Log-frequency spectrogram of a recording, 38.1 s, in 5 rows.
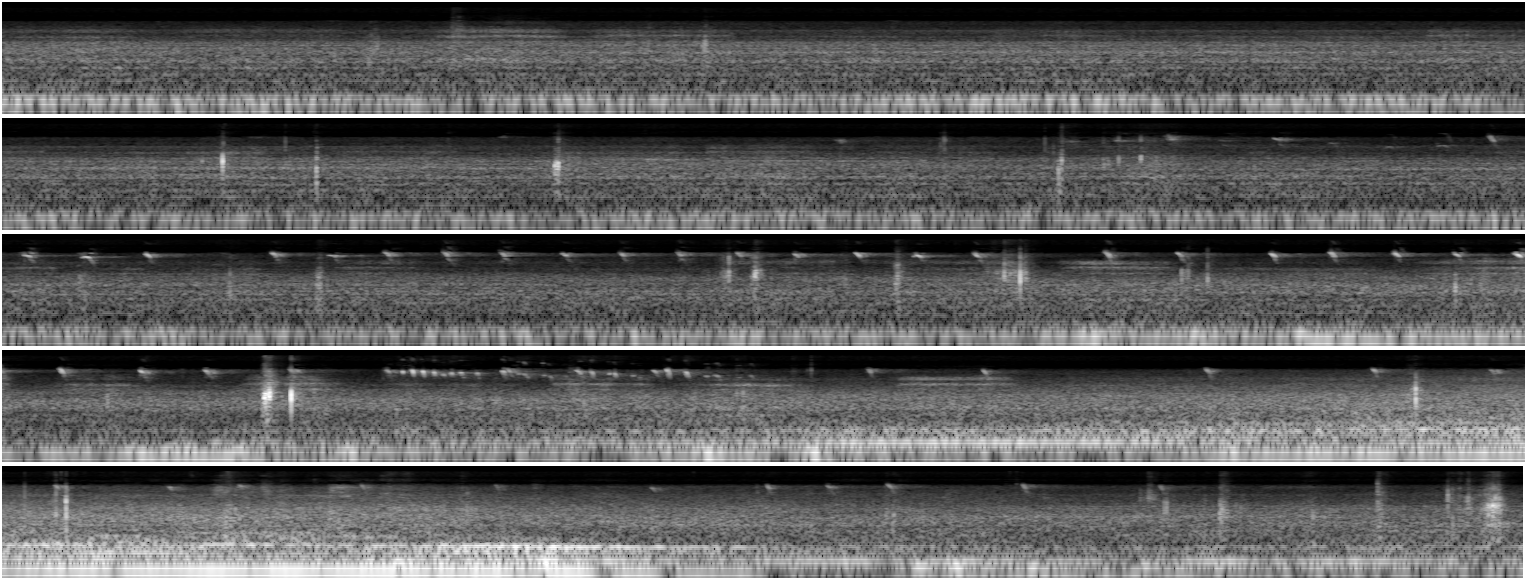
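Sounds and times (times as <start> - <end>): small birds chirping: 8.6 - 27.9, 29.7 - 38.0
low rumble: 20.6 - 37.9.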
